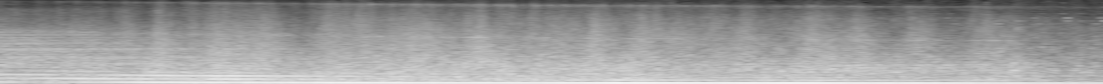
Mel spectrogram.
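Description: An airplane taking off gives a loud, sustained engine roar that swells within the first second and then holds steady, with low droning tones that slowly drop in pitch.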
